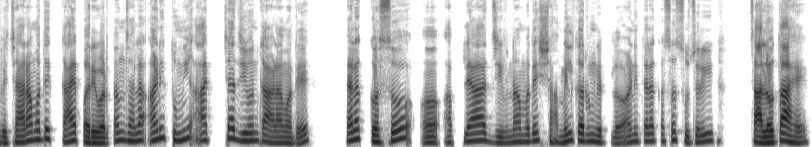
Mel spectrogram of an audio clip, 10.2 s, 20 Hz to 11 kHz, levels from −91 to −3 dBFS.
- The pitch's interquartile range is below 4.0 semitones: No, average, 4.8 semitones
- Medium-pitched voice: Yes, medium, 155 Hz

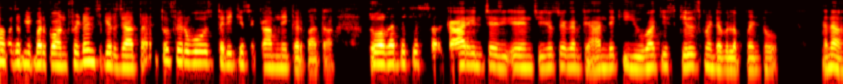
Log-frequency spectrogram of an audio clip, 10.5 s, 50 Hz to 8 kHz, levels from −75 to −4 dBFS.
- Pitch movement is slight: No, average, 3.5 semitones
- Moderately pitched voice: Yes, medium, 150 Hz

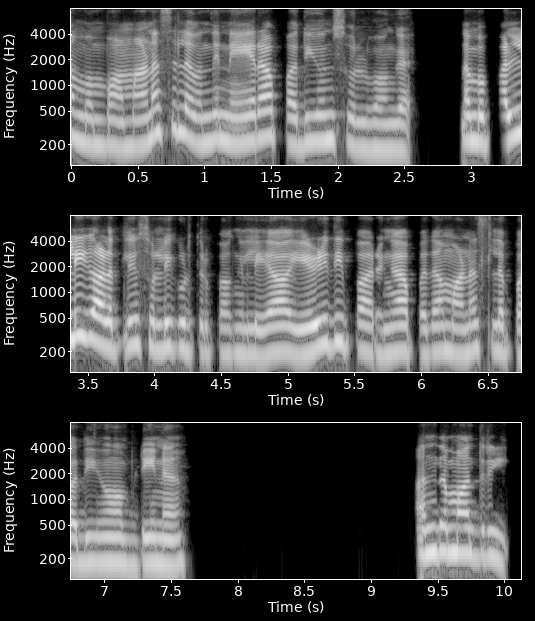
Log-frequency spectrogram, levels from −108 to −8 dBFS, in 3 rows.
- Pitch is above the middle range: Yes, high, 210 Hz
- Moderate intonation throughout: Yes, average, 3.3 semitones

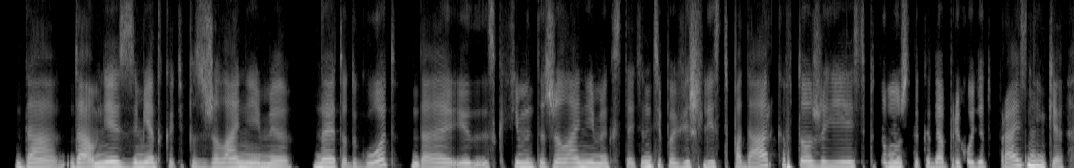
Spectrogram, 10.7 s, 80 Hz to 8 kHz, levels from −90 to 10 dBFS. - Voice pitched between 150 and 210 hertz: Yes, medium, 185 Hz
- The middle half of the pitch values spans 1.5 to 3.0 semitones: Yes, narrow, 2.5 semitones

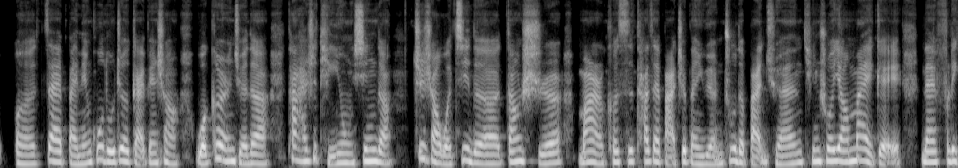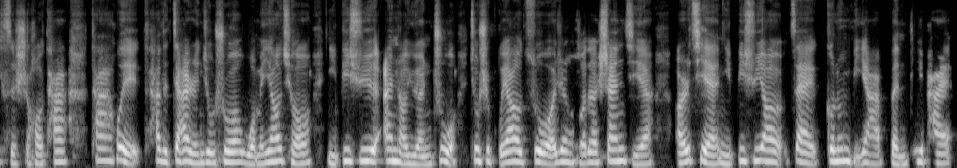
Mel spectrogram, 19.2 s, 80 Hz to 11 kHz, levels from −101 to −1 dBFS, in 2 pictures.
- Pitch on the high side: Yes, high, 205 Hz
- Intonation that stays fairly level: No, average, 3.7 semitones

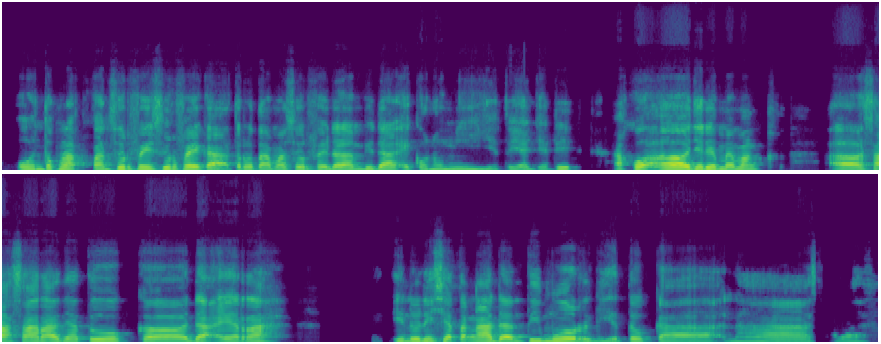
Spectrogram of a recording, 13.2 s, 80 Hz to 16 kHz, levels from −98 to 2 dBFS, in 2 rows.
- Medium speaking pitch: Yes, medium, 155 Hz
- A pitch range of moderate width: No, wide, 6.9 semitones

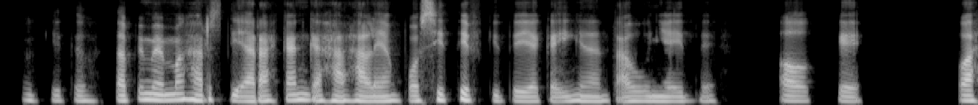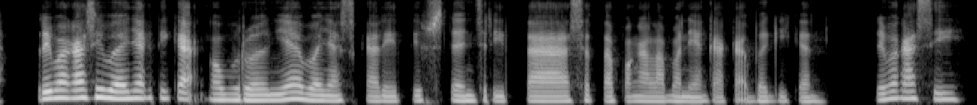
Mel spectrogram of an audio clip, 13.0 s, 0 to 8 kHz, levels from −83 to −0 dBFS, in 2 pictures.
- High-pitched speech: No, medium, 145 Hz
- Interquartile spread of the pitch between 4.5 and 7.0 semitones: No, average, 3.8 semitones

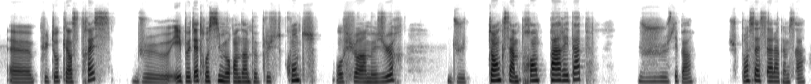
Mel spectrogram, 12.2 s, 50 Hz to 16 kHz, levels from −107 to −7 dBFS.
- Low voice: No, medium, 185 Hz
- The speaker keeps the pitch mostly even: No, average, 4.4 semitones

